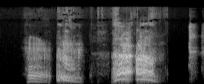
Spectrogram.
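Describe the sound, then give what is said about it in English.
A voice clears phlegm from its throat in gruff, voiced bursts: two quick rasping grunts, a short pause, then two louder ones, ending with a brief faint rasp. No words are spoken. “There was no meaning behind that throat clear.”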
